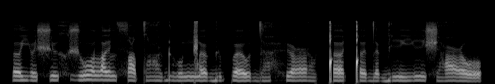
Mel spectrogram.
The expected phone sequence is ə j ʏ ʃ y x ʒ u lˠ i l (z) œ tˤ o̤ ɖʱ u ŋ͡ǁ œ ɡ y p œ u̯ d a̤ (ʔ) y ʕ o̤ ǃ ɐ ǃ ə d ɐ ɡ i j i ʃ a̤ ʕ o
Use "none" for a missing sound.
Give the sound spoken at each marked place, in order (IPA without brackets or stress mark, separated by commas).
s, h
